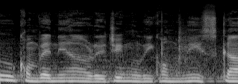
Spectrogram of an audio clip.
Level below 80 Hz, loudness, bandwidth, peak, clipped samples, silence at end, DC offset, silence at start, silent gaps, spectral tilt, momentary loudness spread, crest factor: -68 dBFS; -21 LUFS; 13.5 kHz; -4 dBFS; under 0.1%; 0 s; under 0.1%; 0 s; none; -7 dB/octave; 4 LU; 16 dB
